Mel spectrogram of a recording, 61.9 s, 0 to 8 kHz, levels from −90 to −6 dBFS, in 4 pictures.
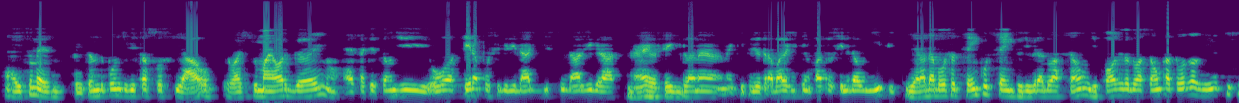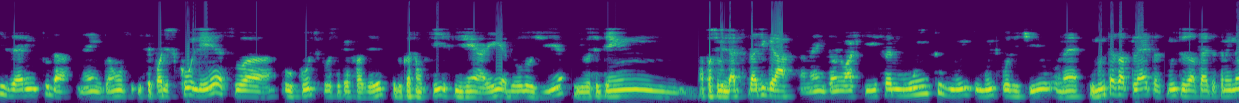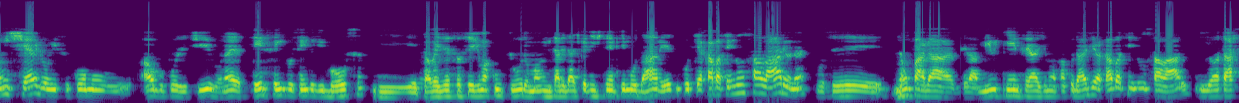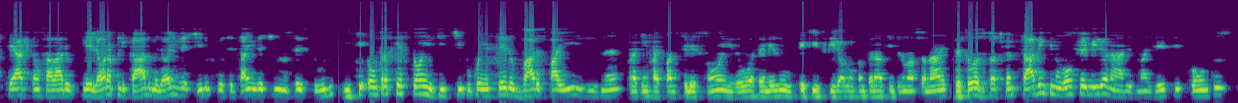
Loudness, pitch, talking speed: -19 LUFS, 140 Hz, 205 wpm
